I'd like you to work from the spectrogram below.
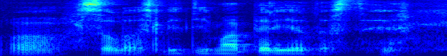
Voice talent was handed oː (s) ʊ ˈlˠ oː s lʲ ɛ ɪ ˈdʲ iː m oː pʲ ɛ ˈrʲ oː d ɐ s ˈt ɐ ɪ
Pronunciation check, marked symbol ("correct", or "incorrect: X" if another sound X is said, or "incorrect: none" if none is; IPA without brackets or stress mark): correct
